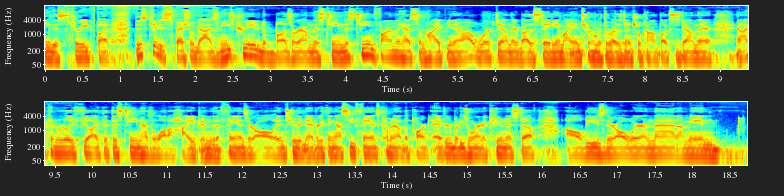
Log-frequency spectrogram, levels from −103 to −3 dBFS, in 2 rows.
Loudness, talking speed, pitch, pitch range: -21 LUFS, 260 wpm, 90 Hz, 85-95 Hz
